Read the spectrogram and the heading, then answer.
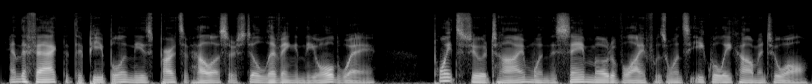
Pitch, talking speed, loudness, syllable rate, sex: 95 Hz, 250 wpm, -20 LUFS, 5.7 syllables/s, male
